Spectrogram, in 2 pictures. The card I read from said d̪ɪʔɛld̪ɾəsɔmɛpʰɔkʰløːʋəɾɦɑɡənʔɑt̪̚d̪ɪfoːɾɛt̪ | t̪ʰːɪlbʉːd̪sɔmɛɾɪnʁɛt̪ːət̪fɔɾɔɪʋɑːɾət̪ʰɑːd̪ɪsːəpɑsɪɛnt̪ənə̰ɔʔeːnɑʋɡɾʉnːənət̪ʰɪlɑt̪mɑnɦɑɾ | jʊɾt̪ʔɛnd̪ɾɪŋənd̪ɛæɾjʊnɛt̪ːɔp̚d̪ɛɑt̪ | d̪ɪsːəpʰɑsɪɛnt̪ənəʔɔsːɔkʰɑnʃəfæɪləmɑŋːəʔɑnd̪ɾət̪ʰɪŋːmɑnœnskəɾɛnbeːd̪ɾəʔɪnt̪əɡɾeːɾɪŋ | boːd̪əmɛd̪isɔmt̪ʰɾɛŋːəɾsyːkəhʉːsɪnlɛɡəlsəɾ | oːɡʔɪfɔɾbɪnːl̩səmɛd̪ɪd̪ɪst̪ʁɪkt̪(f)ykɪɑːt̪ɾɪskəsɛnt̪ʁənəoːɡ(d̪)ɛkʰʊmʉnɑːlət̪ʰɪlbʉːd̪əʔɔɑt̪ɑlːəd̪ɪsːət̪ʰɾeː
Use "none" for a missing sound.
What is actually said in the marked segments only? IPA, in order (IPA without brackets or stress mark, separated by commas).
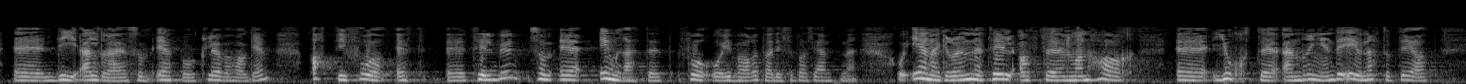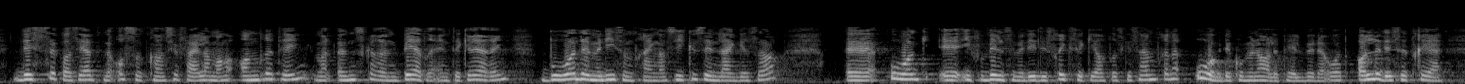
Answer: s, d̪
